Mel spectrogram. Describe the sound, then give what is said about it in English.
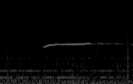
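A man demonstrates a whistled signal, a single sustained human whistle, a steady high-pitched tone that rises slightly then holds level for about a second before fading, heard over a low background hum with no talking. “When I come back, I'll stand in the dock and whistle. Like this.”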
